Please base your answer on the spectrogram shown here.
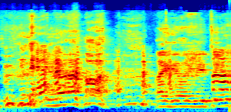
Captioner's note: laughing; laughs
